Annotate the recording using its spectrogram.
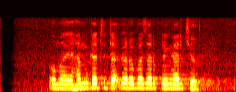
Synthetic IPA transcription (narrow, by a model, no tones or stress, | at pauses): omajaɦamkat͡ʃəɖ̥aʔkaɾopasarpəɾɪŋɦar̥ʒ̥ɔ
